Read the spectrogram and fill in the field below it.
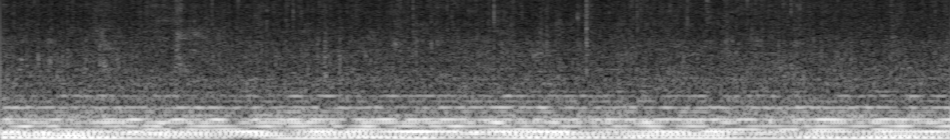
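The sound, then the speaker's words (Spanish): Steady rain falls continuously, a soft, even patter of drops blending into a constant wash with no pauses or voices, at a gentle level. “Y con el sonido de esta lluvia, regresa poco a poco a tu respiración más consciente.”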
